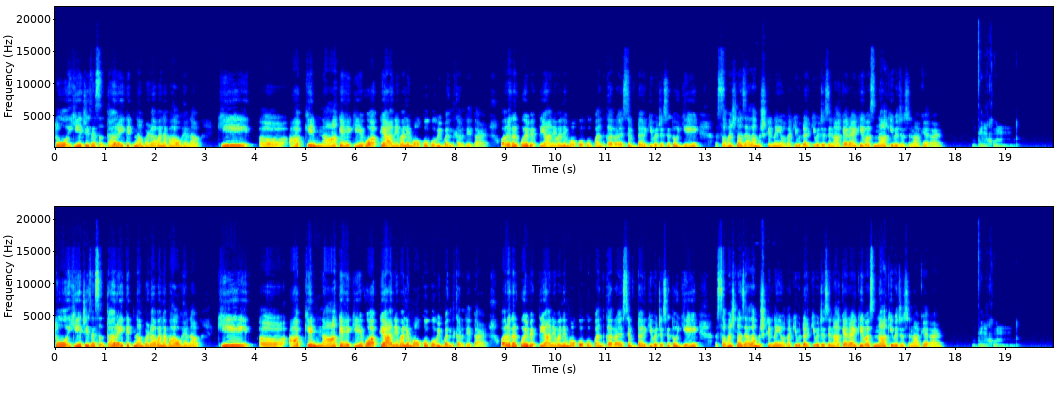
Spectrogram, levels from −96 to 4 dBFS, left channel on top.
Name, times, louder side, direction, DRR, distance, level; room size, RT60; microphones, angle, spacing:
voice 1, 0.0-2.9 3.3-8.6 8.9-13.1 13.3-17.7, right 3 dB, 35° right, 0.3 m, -24 dB
voice 2, 16.4-17.0 18.3-19.3, left 1 dB, 15° left, 0.7 m, -50 dB
6.9 x 3.0 x 2.3 m
head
